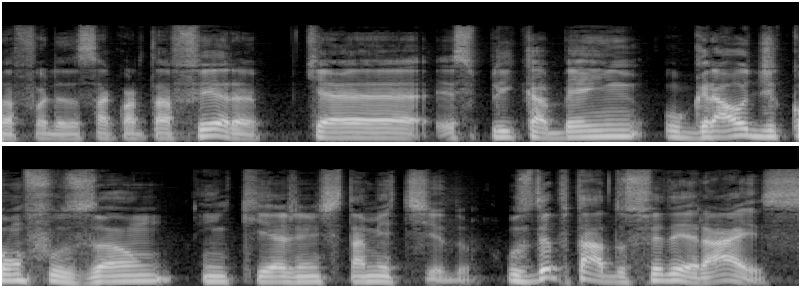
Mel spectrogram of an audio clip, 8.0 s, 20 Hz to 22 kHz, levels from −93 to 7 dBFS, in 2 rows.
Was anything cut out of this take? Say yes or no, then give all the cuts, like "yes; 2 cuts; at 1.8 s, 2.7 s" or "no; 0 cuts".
no; 0 cuts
